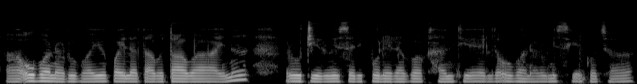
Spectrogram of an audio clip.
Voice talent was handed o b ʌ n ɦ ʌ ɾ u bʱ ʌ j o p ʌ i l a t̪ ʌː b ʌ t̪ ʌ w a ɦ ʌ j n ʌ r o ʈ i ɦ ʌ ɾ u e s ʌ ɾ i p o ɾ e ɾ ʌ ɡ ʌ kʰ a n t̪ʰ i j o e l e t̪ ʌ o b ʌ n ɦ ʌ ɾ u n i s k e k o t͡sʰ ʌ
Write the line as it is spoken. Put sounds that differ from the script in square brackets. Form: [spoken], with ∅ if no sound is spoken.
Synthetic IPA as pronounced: o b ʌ n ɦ ʌ ɾ u bʱ ʌ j o p ʌ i l a t̪ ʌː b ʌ t̪ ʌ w a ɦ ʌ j n ʌ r o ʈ i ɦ ʌ ɾ u e s ʌ ɾ i p o [l] e ɾ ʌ ɡ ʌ kʰ a n t̪ʰ i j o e l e t̪ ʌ o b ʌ n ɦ ʌ ɾ u n i s k e k o t͡sʰ ʌ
